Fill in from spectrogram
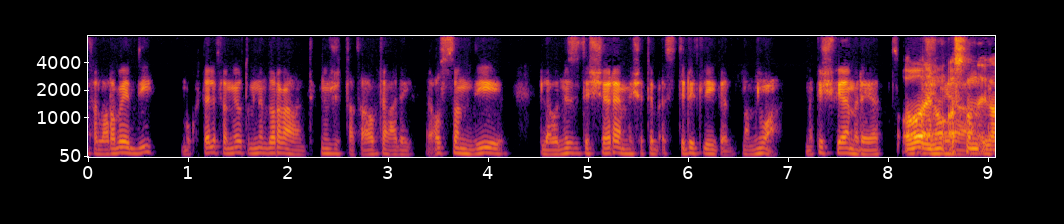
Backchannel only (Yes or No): No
